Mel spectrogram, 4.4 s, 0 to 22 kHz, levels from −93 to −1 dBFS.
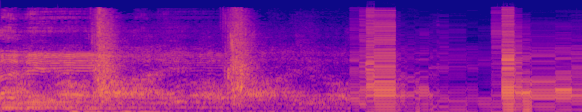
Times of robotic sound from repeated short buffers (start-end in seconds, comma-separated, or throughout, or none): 2.63-4.37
